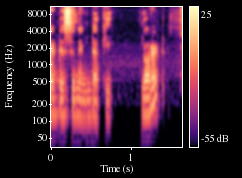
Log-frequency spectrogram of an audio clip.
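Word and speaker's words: synecdoche: Important, that is called सिनेक्डकी। सबसे पहले तो you should be able to pronounce it clearly guys. सिनेक्डॉकी नहीं होता guys, it इज सिनेक्डकी, इट इज सिनेक्डकी। गॉट इट? डकी आपको बोलना है, सिनेक्डकी।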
